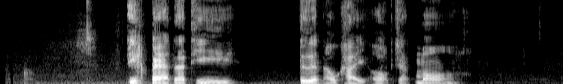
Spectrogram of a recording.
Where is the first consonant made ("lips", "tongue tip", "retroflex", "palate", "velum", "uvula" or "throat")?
throat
